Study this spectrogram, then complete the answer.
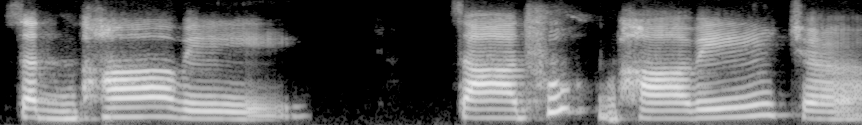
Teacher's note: ಪ್ರಶಸ್ತೆ ಕರ್ಮಣಿ ತಥಾ ಸಚ್ಚಬ್ದಪಾರ್ಥಯುಜ್ತೆ ಸದ್ಭಾವೆ ನೋಡಿ ಇಲ್ಲಿ ದ ಕ್ಕೆ ವ್ಯಂಜನ ಇರೋದ್ರಿಂದ ದ ಕ್ಕೆ ಮುಂದಿನ ಪದ ಭ ಇದೆ ದ ಕೆ ಬ ಒತ್ತಕ್ಷರ ಬಂದಹಾಗೆ ನಾವು ಹೇಳಬೇಕು ಉಚ್ಚರಿಸಬೇಕು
